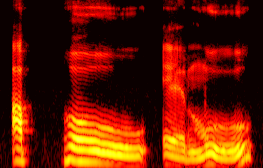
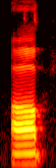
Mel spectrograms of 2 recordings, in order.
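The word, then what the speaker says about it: ἀπ᾽ ἐμοῦ: But the pronunciation now is not apo emu. It follows here as one word. So you are now going to pronounce it as one word as apemu. Apemu. Just as one.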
